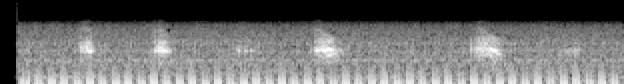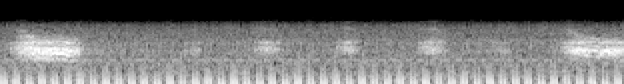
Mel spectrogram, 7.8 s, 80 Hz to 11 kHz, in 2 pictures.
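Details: European roller, possibly unringed, at Ādaži training ground on 30 June 2016, from a live stream: short, harsh, rasping calls about once a second, some louder and longer, over a steady low mechanical hum.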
